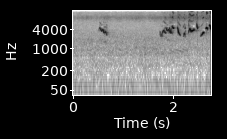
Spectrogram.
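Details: Lure call of a white-eye, used to draw in small birds: one brief high chirp, a silence of about a second, then a quick string of sharp, high twittering notes growing louder.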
